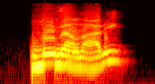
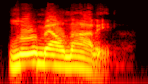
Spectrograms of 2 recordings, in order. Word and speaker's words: Lou Malnati: I will say, can you pronounce it for me? Because I think I might have butchered it just now. – Lou Malnati? – Lou Malnati's? – Lou as in Lewis. Lou Malnati. – Lou Malnati, okay.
